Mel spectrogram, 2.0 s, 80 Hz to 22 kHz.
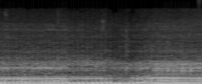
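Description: A 2021 Royal Enfield Himalayan's single-cylinder engine chugs steadily at about 3,000 RPM while climbing a steep hill, a close, continuous low thumping pulse with no talk over it.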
